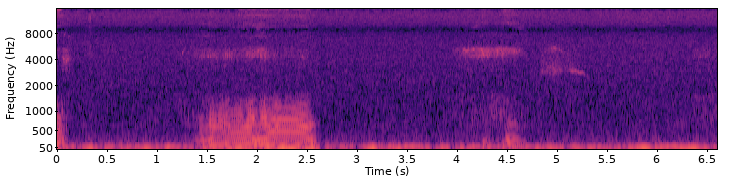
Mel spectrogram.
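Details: An 8-year-old male Maltese dog sleeps pressed against his owner and gives a drawn-out, tonal snoring groan, then a shorter snort, over a low steady rumble: snoring.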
